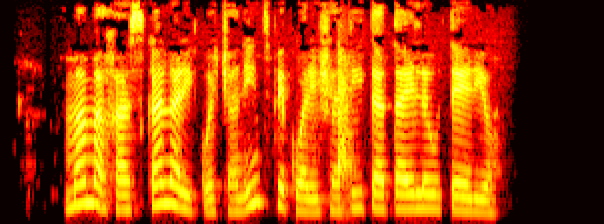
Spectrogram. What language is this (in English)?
Western Highland Purepecha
